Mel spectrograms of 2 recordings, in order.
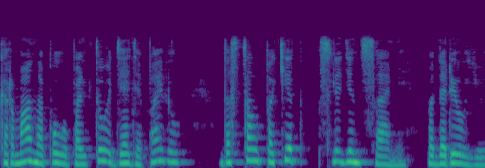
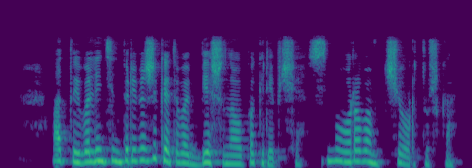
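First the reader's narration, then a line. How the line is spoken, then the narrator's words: Affectionate scolding. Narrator (Russian): Ласково ругнул дядя Павел жеребца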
